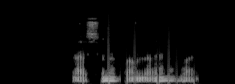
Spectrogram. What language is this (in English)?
Pashto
